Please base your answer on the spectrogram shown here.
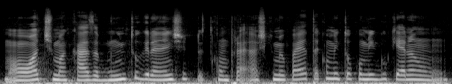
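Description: A woman's voice: medium pitch, fairly even intonation, fairly quick, dark tone, slight background noise. A woman, a podcast guest in casual chat, telling a family story with slangy fillers.

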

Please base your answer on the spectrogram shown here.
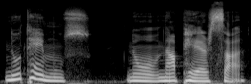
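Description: Persian-accented woman guest, halting, hunts for words, dry close sound. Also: on the low side, lively intonation, darkish tone, no room sound. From Iran. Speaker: podcast guest. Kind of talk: casual interview answers.

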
